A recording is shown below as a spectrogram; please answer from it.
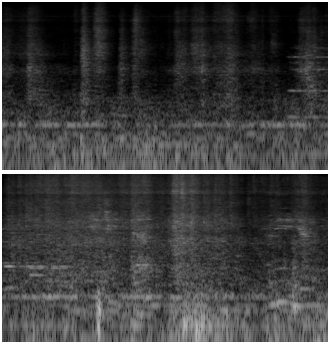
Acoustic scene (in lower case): elevator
